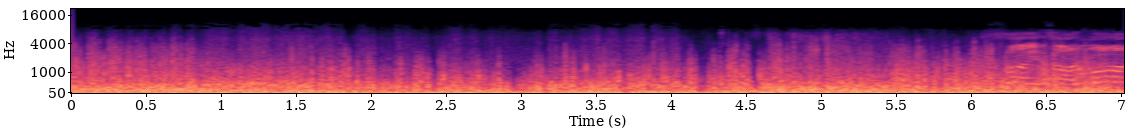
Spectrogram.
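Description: Relentless wind sweeps across a ridge, buffeting the microphone in a loud, unbroken rush with gusty surges.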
